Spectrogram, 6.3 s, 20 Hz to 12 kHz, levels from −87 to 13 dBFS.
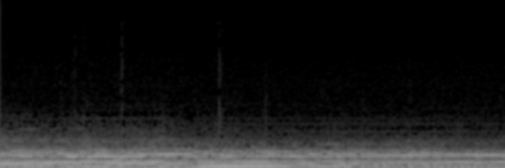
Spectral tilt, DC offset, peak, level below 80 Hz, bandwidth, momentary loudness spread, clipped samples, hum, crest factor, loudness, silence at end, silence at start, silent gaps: -10.5 dB/octave; under 0.1%; -12 dBFS; -42 dBFS; 4.1 kHz; 5 LU; under 0.1%; none; 12 dB; -27 LUFS; 0 s; 0 s; none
